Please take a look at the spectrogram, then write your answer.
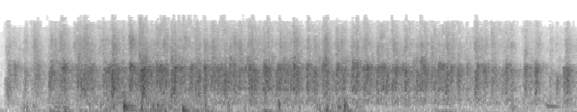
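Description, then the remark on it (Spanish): An evening event audience breaks into steady applause to welcome the speakers before a round-table discussion, a dense wash of many hands clapping at a fairly even loudness for several seconds, with no voices rising above it. “Les doy las gracias de nuevo por estar con nosotros en esta noche y recibamos ya a los intervinientes con un fuerte aplauso.”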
